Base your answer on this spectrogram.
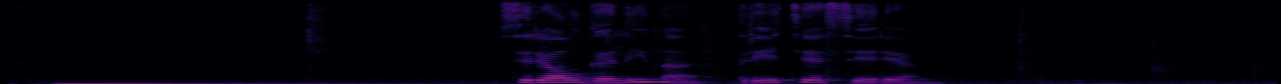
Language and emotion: Russian, neutral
